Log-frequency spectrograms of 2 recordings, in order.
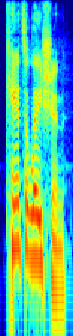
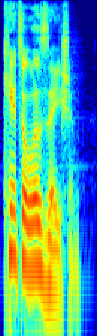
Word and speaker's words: cancellation: Andy's favorite fucking loser wrote in and said, the word is cancellation, not cancelization. Which is 100% true, and that is definitely one of my ticks. You know, like, similar to how somebody's up on the roof. Like, I understand. I'm saying it wrong. I will try to be better about it. You are right. Cancellation is correct.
